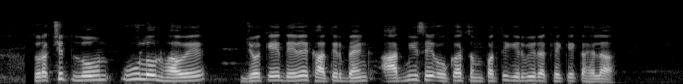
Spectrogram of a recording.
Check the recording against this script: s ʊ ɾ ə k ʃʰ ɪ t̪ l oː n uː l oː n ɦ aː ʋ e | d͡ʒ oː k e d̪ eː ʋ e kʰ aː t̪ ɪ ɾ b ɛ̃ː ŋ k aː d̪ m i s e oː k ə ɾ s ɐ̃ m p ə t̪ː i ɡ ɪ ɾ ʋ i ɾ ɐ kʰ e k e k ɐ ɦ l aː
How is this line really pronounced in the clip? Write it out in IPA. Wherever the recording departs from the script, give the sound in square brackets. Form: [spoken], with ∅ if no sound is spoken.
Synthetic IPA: s ʊ ɾ ə k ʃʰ ɪ t̪ l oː n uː l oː n ɦ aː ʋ e | d͡ʒ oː k e d̪ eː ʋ e kʰ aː t̪ ɪ ɾ b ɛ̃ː ŋ k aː d̪ m i s e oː k ə ɾ s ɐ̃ m p ə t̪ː i ɡ ɪ ɾ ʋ i ɾ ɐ kʰ e k e k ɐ ɦ l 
